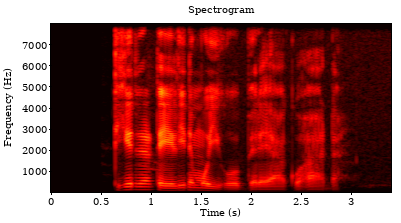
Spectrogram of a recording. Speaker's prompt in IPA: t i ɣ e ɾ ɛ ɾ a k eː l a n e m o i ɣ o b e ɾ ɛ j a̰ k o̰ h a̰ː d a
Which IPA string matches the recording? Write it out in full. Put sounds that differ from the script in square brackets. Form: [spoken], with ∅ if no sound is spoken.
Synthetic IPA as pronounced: t i ɣ e ɾ [e] ɾ a [t] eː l [i] n e m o i ɣ o b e ɾ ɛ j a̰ k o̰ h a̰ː d a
